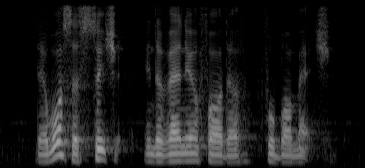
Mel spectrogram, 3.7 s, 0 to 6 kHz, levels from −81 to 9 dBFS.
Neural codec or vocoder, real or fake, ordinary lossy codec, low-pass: none; real; none; 5.4 kHz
